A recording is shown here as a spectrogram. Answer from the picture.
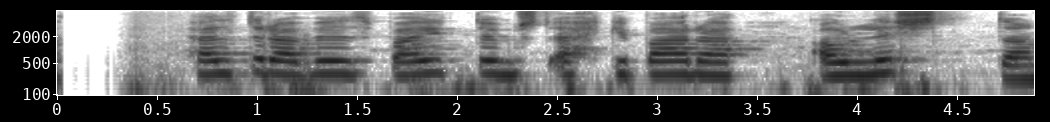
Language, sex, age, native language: Icelandic, female, 12, Icelandic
